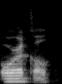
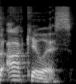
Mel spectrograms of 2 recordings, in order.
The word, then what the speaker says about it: Oculus: Maybe I called it Oracle. It's Oculus.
